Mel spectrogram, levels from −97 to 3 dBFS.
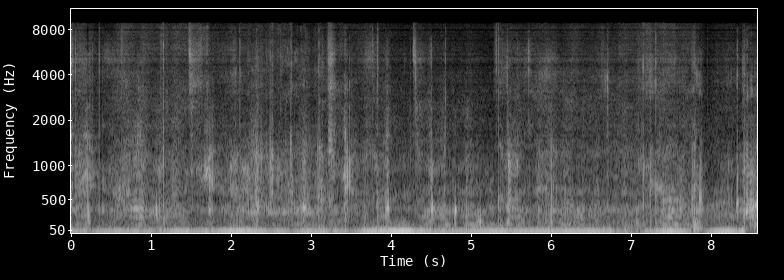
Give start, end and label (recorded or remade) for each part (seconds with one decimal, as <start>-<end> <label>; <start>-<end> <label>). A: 0.0-2.2 remade; 2.2-3.1 recorded; 3.1-8.6 remade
